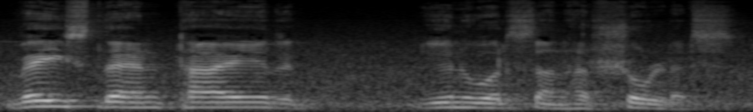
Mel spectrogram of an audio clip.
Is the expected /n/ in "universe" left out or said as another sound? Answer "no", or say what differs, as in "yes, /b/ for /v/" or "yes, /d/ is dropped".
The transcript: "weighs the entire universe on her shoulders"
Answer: no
